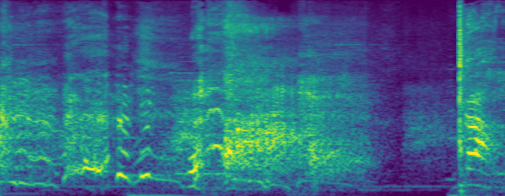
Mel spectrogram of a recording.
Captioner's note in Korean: 지친 웃음; 흐느낀다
